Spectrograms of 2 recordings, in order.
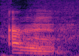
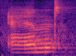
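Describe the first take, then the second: First: The word is said with a schwa and no d. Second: The word is said fully with its final d. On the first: "the vowel sound a is reduced to the schwa sound; The d is dropped" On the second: "And becomes un"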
